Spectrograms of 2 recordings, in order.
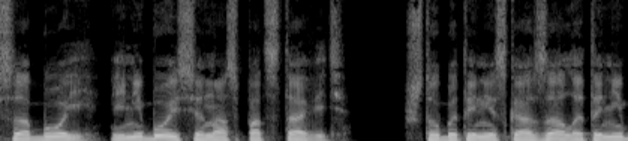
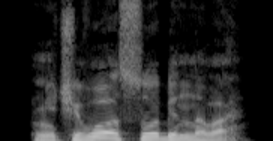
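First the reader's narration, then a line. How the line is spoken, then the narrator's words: Calm old man. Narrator (Russian): теперь уже спокойно продолжил дед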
